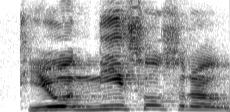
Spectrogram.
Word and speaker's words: 디오니소스: 그리고 옛날에는 이 또 디오니소스뿐만 아니라 이게 이 입실론이 유 발음이 나요. 우 발음이.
